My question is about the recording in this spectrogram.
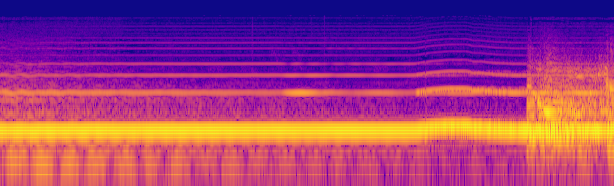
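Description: Hardcore electronic dance music in a breakdown: a single synth note held steady, wavering briefly in pitch about four seconds in, before the full track comes back in about five seconds in.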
